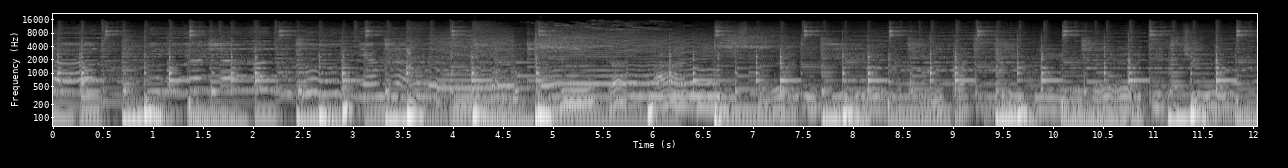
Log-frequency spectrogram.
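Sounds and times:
bass line: 0.0s - 12.0s
hand drums beating: 0.0s - 12.0s
wavering melody: 3.1s - 9.6s.

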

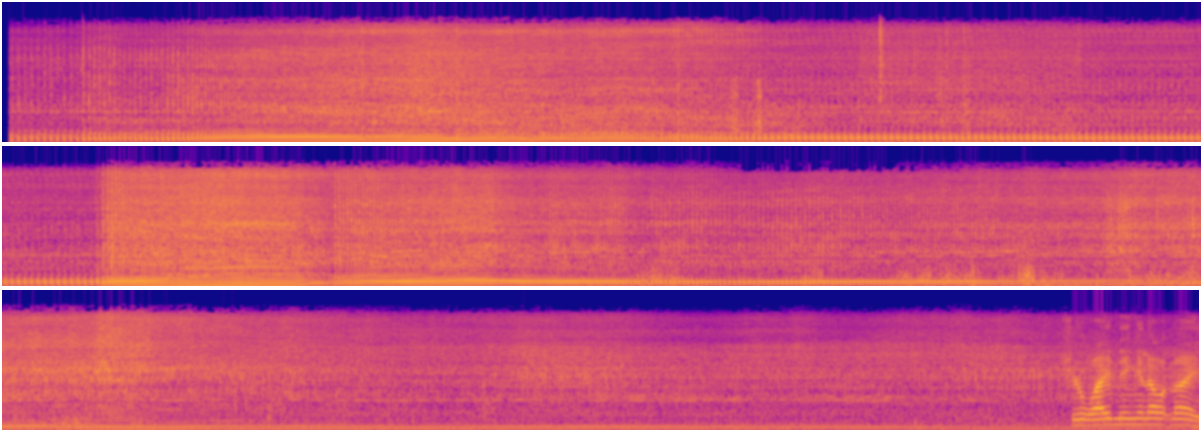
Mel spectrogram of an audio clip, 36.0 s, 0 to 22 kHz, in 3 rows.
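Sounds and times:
atv engine running: 0.1s - 35.9s.

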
